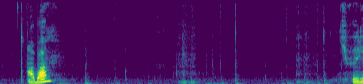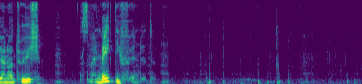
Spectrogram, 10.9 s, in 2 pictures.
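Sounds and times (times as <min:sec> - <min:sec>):
speech: 0:00.4 - 0:00.9, 0:05.3 - 0:06.1, 0:06.7 - 0:07.6
typing on a computer keyboard: 0:02.9 - 0:05.1, 0:08.5 - 0:10.8.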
